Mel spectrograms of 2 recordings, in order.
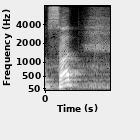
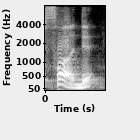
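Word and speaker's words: صاد: yang keempat huruf Shad huruf Shad itu sebenarnya berakhiran dengan huruf Dal jadi salah juga kalau kita membacanya dengan huruf akhir ta jadi kalau kita baca Shad seperti itu berarti kita mengubah huruf terakhir dari Shad yang harusnya huruf Dal ini terubah menjadi ta jadi Shad itu salah juga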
